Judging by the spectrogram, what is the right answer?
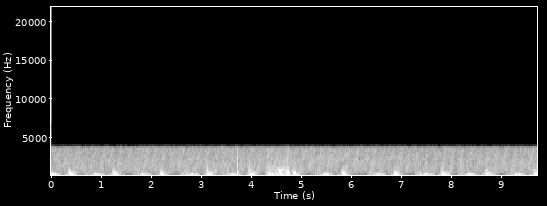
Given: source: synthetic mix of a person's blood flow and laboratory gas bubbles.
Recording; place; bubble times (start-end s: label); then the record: Doppler ultrasound of blood flow; precordium
3.69-3.77 s: bubbles
4.28-4.80 s: bubbles
From the record:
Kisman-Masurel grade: 212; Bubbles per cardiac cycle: several, 3 to 8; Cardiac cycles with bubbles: 1 to 10%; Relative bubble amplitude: moderate (0.250 to 0.450); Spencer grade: 1 (occasional bubble signal discernible with the cardiac motion signal, with majority of cardiac periods free of bubbles); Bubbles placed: only in the low amplitude regions of the cardiac cycle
